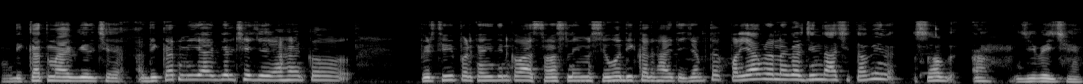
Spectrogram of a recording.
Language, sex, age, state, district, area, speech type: Maithili, male, 18-30, Bihar, Darbhanga, rural, spontaneous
